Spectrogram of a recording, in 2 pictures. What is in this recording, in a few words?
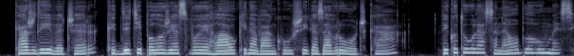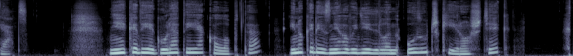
czech female; lektoring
